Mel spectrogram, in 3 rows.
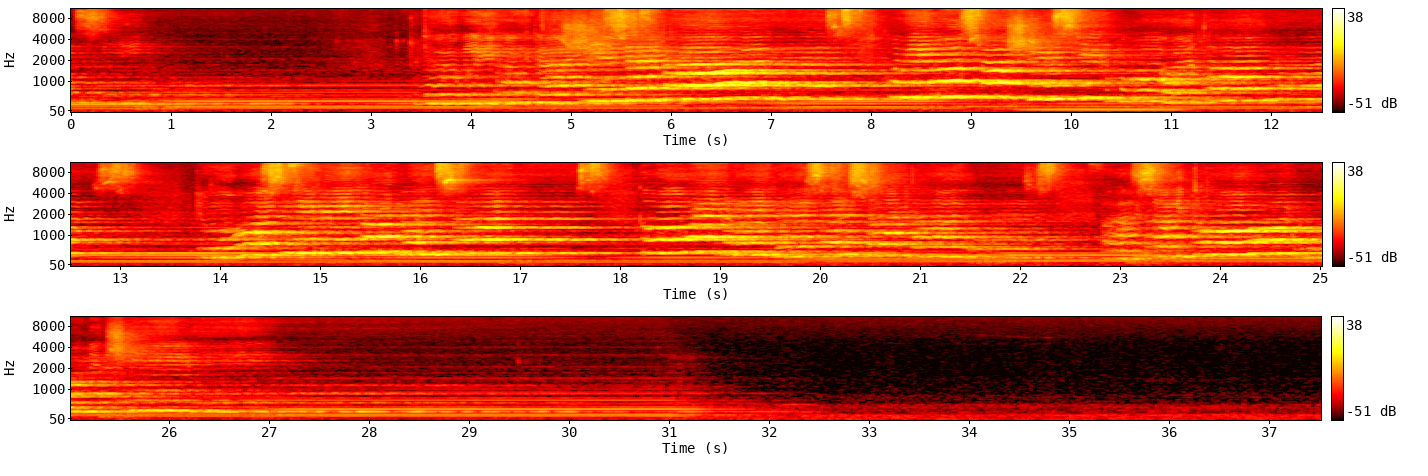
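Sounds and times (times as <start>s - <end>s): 
choir singing a sacred piece: 0.0s - 2.5s, 3.2s - 32.1s.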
